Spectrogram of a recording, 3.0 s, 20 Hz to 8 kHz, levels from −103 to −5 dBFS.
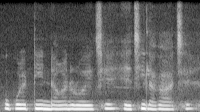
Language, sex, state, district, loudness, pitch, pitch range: Bengali, female, West Bengal, Cooch Behar, -13 LUFS, 270 Hz, 265-290 Hz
